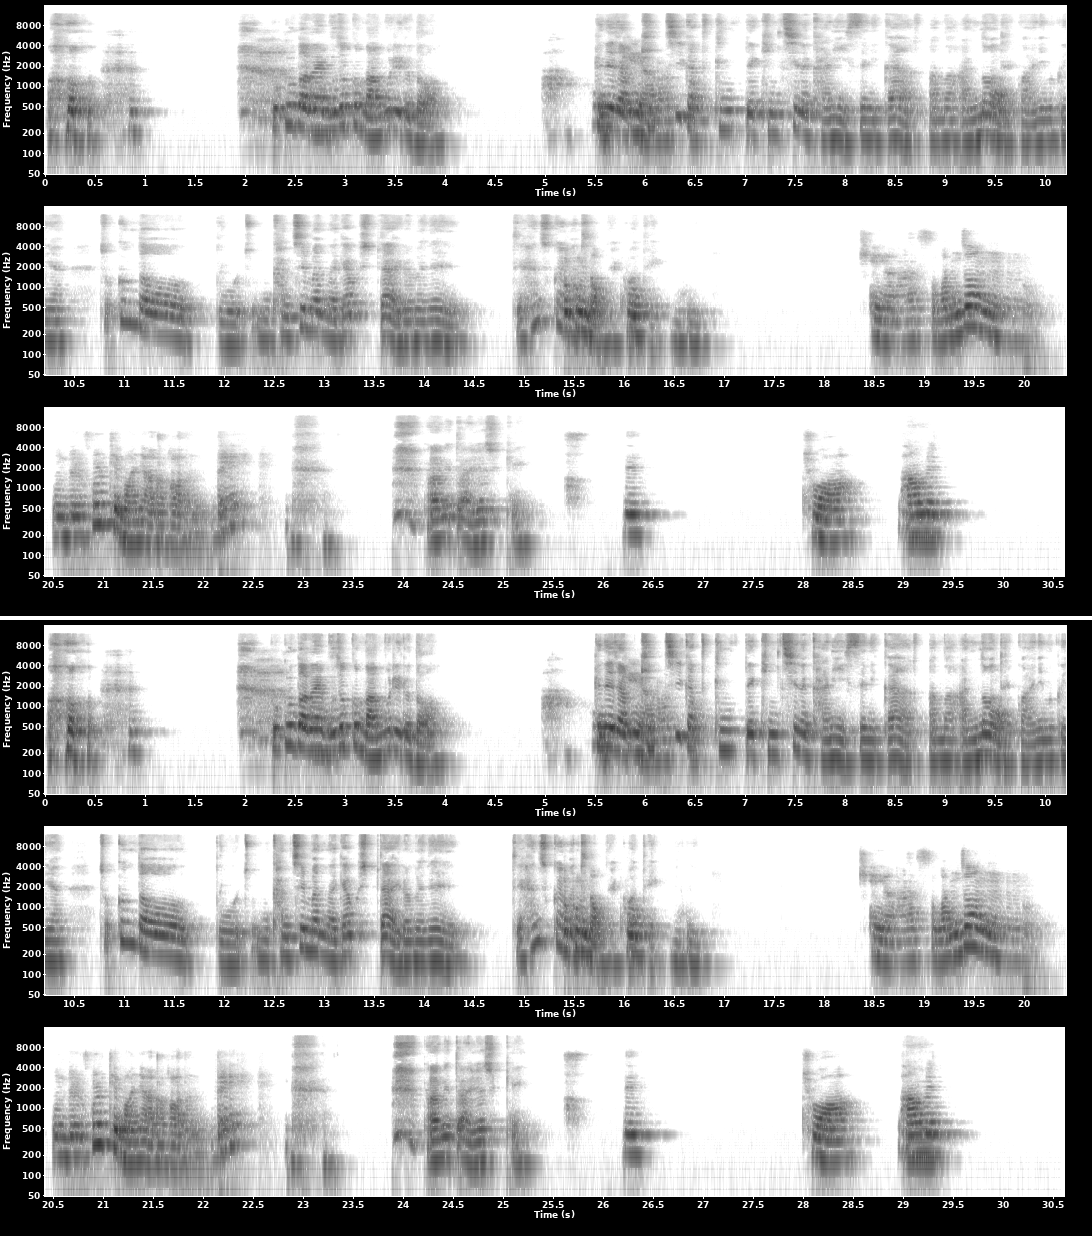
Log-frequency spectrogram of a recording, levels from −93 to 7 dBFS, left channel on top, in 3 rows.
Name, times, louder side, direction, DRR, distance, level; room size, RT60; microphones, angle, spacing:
voice 1, 0.0-0.5 1.9-4.0 5.5-10.4 10.8-11.7 11.9-14.4 14.9-16.8 22.9-23.3 23.9-25.3 29.0-29.3, right 4 dB, 45° right, 6 dB, 0.3 m, -31 dB
voice 2, 2.6-3.2 5.0-5.2 5.5-6.5 9.4-9.6 15.5-15.8 16.0-16.2 18.5-20.1 20.5-22.4 25.6-25.7 26.2-26.3 28.0-28.5 29.0-29.3, right 1 dB, 90° right, 1 dB, 0.8 m, -29 dB
2.9 x 2.2 x 4.1 m, 0.42 s
head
